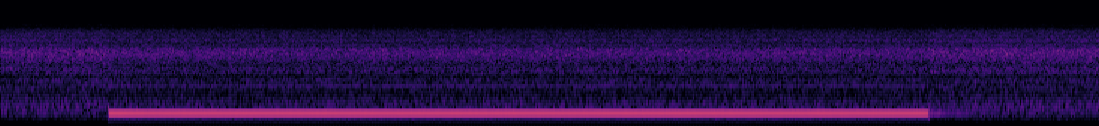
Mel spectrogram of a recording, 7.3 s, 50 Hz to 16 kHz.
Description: Telephone call progress tone (425 Hz plan, as in most of Europe), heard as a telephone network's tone, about 420 Hz. Dial tone.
